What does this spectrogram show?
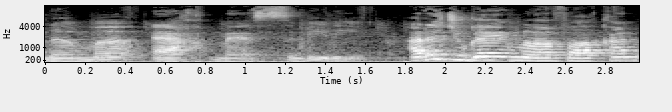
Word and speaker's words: Hermès: dari pelafalan dari Yunani, Hermes. Tapi kalau kita berbicara dalam konteks brand, dan ini brand yang berasal dari Prancis, maka aku akan menyebutkannya menjadi Hermes. Hermes.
